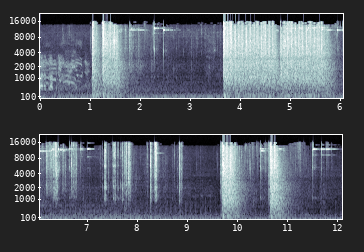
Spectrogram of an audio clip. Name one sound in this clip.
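A rifle fires loud, rapid bursts of shots.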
